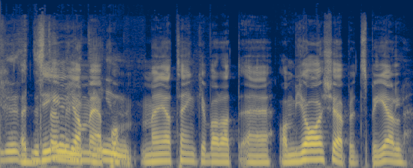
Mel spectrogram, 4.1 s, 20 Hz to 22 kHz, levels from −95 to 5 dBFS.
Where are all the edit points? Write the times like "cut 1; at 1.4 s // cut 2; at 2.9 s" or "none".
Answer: cut 1; at 2.7 s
